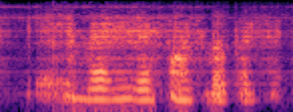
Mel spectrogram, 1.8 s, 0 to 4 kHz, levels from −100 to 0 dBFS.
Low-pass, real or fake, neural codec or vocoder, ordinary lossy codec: 3.6 kHz; fake; vocoder, 22.05 kHz, 80 mel bands, HiFi-GAN; Opus, 16 kbps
